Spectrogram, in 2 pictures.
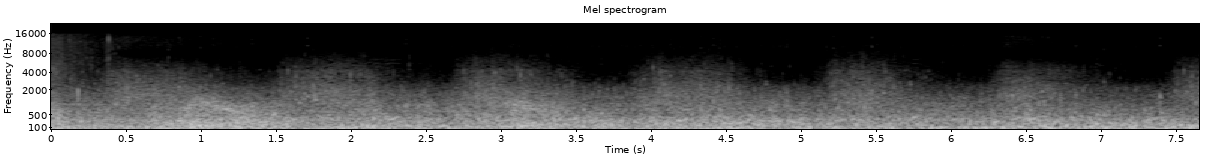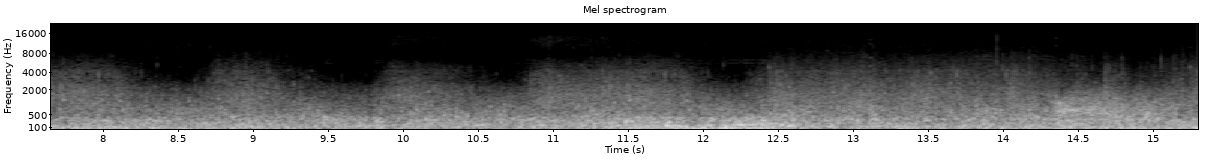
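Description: Water swishes in a steady rhythm of swimming strokes underwater.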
